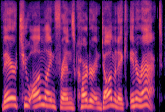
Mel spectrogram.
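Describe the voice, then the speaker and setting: A man's voice: high voice, animated, moderate pace, no echo. A man reading scripted explainer narration in a casual, wry way with joking asides.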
